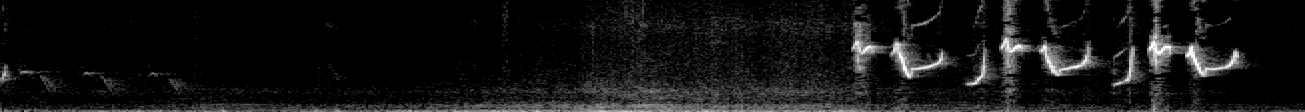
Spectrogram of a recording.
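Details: Cinereous tit singing actively: near-quiet start with faint high notes, then from about four seconds a fast run of five loud, sharp whistled phrases, each a quick upward and downward sweep, with a faint low rumble underneath.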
